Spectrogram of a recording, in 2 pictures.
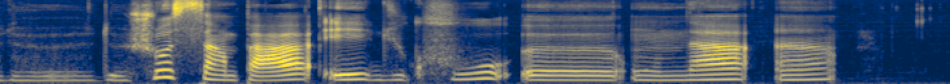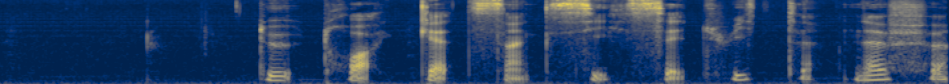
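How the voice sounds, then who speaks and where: Slow, hesitant woman vlogger. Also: lowish voice, darkish tone, clear, resonant tone, no room sound. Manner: hesitant, many fillers, chatty. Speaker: crafting vlogger. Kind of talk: casual haul video chat.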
